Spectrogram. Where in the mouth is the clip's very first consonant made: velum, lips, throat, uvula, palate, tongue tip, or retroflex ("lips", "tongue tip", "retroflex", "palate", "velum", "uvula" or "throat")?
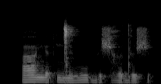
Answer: velum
